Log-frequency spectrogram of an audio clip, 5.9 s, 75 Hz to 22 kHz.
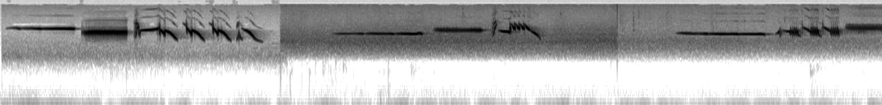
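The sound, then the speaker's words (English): A white-crowned sparrow sings three times in the open at about 13,000 feet on Mount Audubon in the Indian Peaks Wilderness, Colorado, each song a clear whistled opening note followed by a rapid buzzy trill of descending sweeps, fairly loud with a faint windy hiss behind. “You climbed to 13,000 feet on Mount Audubon in the Indian Peaks Wilderness to record the white-crowned sparrows.”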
